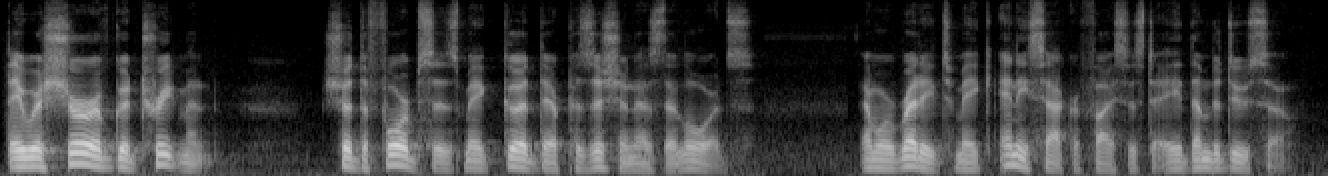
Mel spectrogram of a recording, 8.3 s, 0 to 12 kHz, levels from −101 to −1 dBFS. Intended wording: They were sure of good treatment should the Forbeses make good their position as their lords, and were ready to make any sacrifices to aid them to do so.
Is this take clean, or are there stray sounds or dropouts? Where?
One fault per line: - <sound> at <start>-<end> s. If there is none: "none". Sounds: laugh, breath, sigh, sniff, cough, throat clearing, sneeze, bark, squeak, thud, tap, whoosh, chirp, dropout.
none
